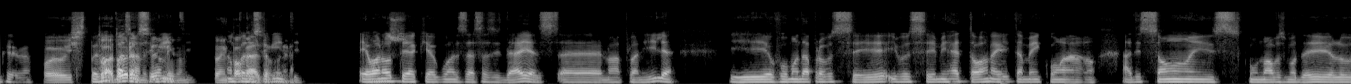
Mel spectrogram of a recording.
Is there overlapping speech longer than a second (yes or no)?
yes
